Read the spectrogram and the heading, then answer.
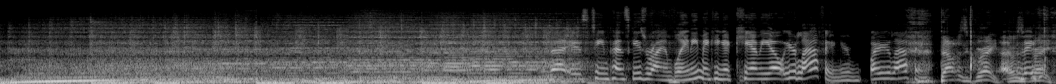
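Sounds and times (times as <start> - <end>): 
car engine revving in a driving scene in the series Taken: 0.0 - 6.1
speech: 6.0 - 10.5.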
